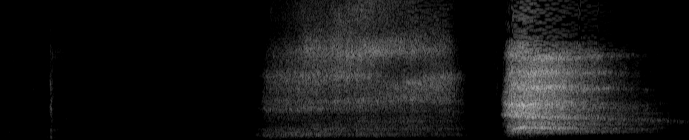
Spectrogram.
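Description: Slow, deep breathing exercise: a long, steady inhale lasting about two seconds, a brief pause, then a stronger, fuller exhale that gradually fades, close and quiet with no talking.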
